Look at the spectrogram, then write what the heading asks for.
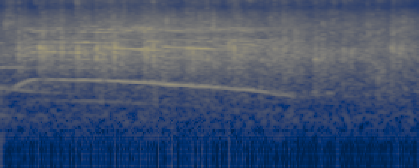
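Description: An audience applauds steadily for a few seconds, a dense wash of clapping at an even level, with a faint tonal whine sliding slowly downward underneath.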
